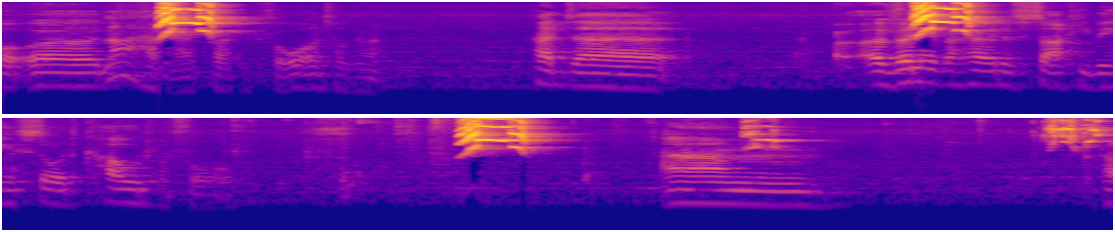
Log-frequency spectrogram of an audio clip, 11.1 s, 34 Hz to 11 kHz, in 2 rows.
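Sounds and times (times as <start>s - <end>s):
parrot squawking: 0.8s - 1.3s, 4.5s - 5.0s, 7.8s - 8.4s, 9.2s - 9.6s, 10.7s - 11.1s
speech: 2.7s - 3.5s, 4.2s - 7.4s, 8.8s - 9.8s, 10.8s - 11.1s.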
